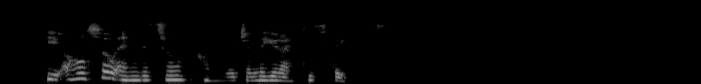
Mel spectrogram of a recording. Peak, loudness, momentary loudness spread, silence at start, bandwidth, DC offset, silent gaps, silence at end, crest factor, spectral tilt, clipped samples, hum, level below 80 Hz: -22 dBFS; -38 LUFS; 12 LU; 0.45 s; 11.5 kHz; under 0.1%; 3.60-3.68 s; 3.2 s; 18 dB; -5.5 dB/octave; under 0.1%; none; -80 dBFS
